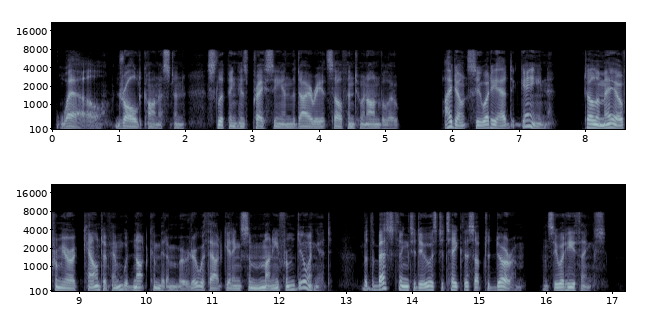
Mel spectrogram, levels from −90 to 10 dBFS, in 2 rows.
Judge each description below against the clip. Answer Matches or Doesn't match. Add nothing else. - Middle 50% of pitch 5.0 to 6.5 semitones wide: Matches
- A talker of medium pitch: Doesn't match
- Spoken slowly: Doesn't match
